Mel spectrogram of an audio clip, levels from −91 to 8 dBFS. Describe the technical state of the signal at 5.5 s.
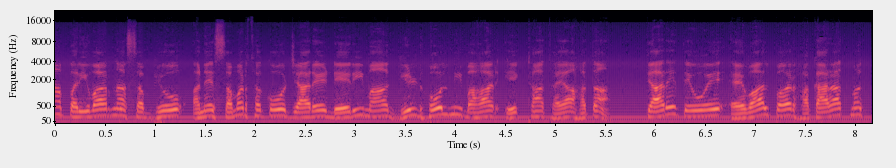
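At 5.5 s the speech sits over a mains buzz, which runs unbroken through the whole clip rather than starting or stopping near this point. Sharp switching spikes, the kind a dimmer, rectifier or poorly shielded line couples in, recur twice per 50 Hz cycle, so the interference carries a dense ladder of 50 Hz harmonics extending into the kilohertz range. The result is a constant raspy buzz, not a smooth hum, sitting roughly 15 dB below the speech.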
